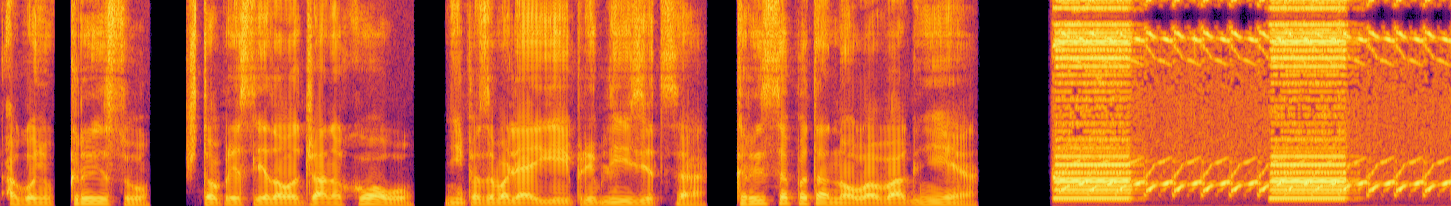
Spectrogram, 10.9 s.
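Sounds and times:
speech: 0.0 - 7.4
car alarm: 7.9 - 10.8.

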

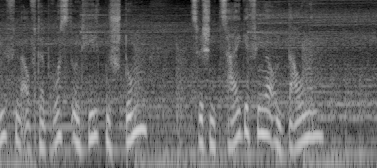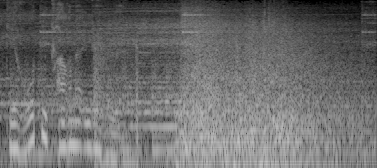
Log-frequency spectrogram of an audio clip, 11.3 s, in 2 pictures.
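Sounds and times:
speech: 0.0 - 5.1, 5.8 - 7.9
cannon shots from the Vltava river booming: 8.3 - 11.2
winter thunderstorm raging over the city: 8.3 - 11.2.

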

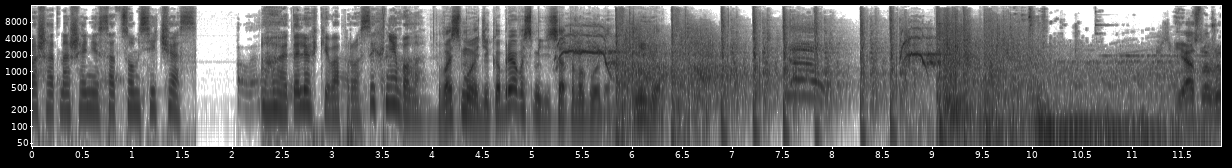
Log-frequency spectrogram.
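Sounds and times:
speech: 0.0 - 1.7, 2.3 - 6.8, 11.5 - 11.8
gunshots: 5.8 - 10.3.

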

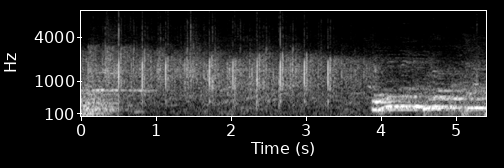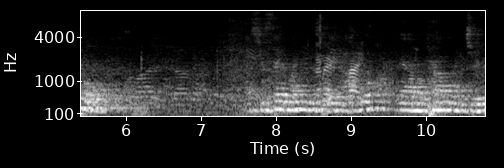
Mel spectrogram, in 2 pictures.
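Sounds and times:
audience applause: 0.0 - 4.0
speech: 3.9 - 5.7, 7.8 - 10.7.

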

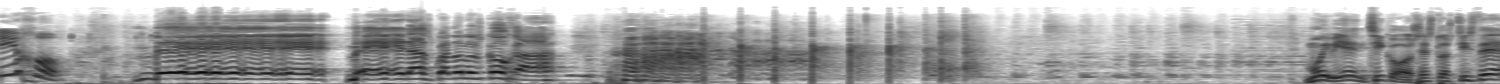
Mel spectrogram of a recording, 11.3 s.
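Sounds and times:
speech: 0.3 - 5.6, 9.8 - 11.2
person imitating a sheep bleating: 1.0 - 3.1
laughter: 4.2 - 6.2.

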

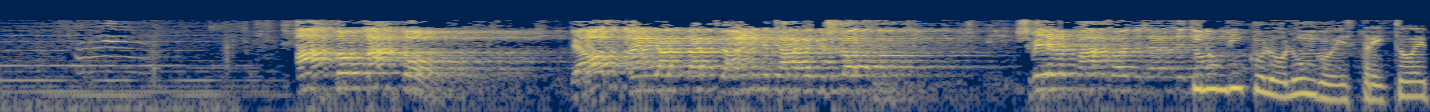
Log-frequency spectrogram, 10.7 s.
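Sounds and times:
kitten meowing: 0.6 - 1.2
speech: 2.2 - 3.4, 4.3 - 6.9, 7.6 - 10.7.

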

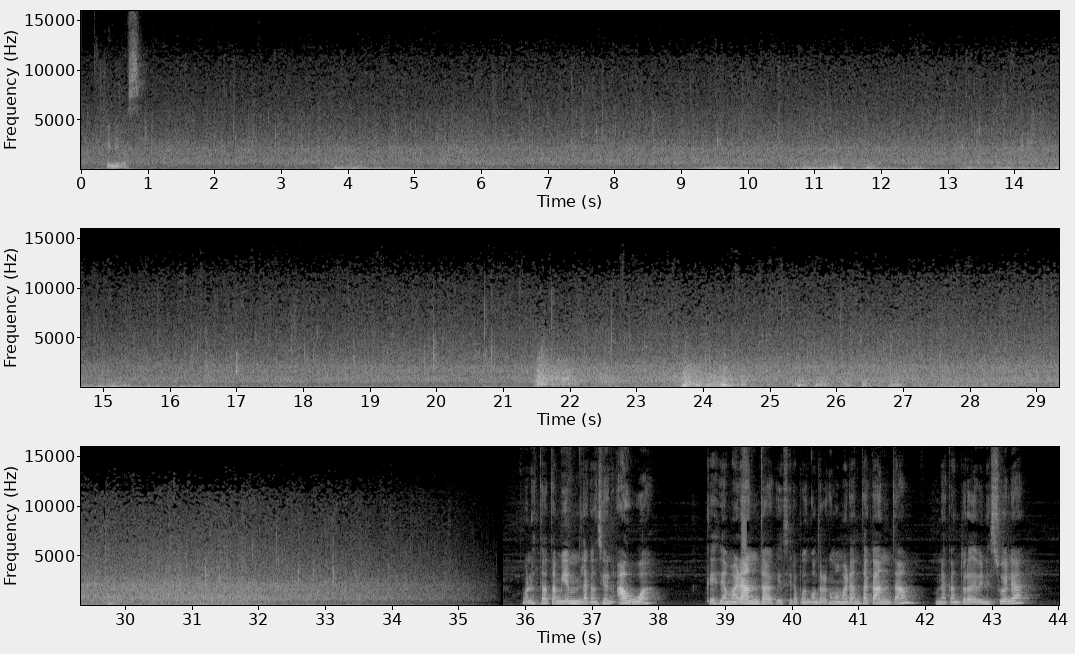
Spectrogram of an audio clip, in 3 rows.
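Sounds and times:
steady rain: 0.0 - 37.4, 40.2 - 44.0
speech: 0.4 - 1.0, 36.0 - 38.0, 38.8 - 43.6
thunder rumbling with louder cracks and booms: 3.4 - 7.2, 8.6 - 35.3.

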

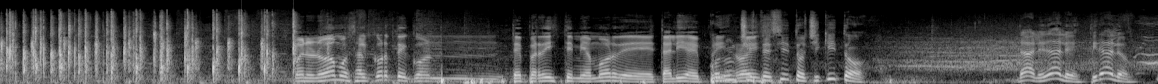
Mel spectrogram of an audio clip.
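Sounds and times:
group of people applauding: 0.0 - 3.2, 9.2 - 11.5
speech: 3.0 - 8.7, 10.2 - 11.5.

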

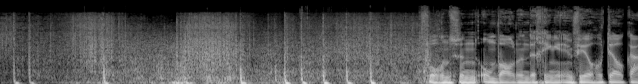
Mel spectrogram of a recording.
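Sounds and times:
heavy fireworks and firecrackers exploding at the Okura Hotel: 0.0 - 4.8
speech: 4.3 - 6.3.

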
